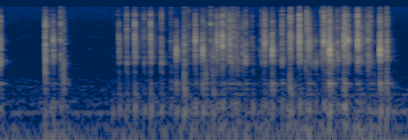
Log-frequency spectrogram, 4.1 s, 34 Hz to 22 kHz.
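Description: Fingertips of both hands type continuously on a Space65 Cybervoyager 65% mechanical keyboard with an aluminum case, ABS keycaps and Holy Panda switches. After a quiet start, about 25 short, bright clacks centred around 2 kHz come in quick, uneven bursts. Each one dies away almost instantly.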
